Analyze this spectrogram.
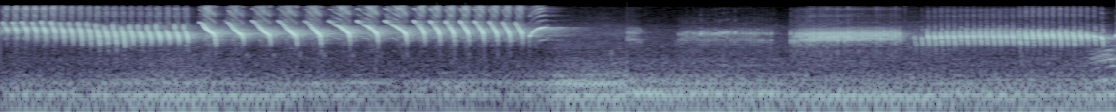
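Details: Yellow canary singing, recorded as a training song for young birds: high, bright rapid trills and fast repeated sweeping notes, then sustained buzzy rolling phrases and a fresh quick trill, over a faint low hum.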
